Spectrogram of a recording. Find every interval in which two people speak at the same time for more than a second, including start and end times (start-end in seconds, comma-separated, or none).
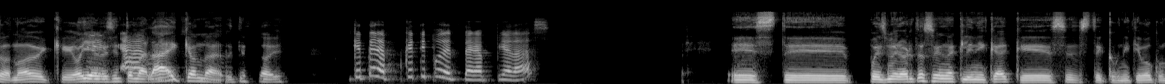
0.7-2.2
